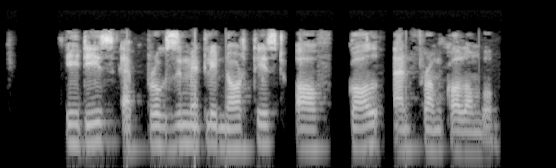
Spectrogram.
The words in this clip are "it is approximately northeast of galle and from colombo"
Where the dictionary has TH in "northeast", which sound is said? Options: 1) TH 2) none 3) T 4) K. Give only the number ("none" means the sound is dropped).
3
